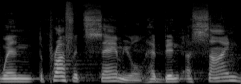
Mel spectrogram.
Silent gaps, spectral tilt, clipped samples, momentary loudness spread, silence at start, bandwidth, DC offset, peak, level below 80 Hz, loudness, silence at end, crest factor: none; -4.5 dB/octave; under 0.1%; 3 LU; 0 s; over 20 kHz; under 0.1%; -12 dBFS; -88 dBFS; -32 LUFS; 0 s; 18 dB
